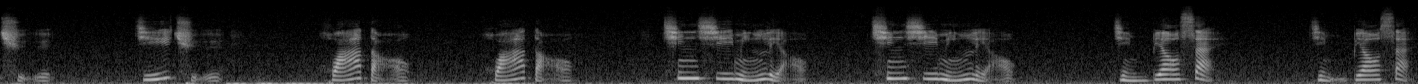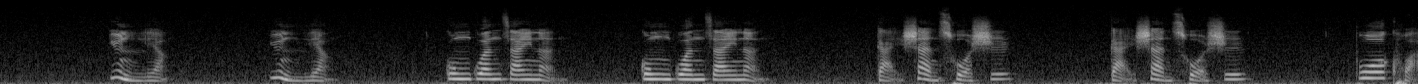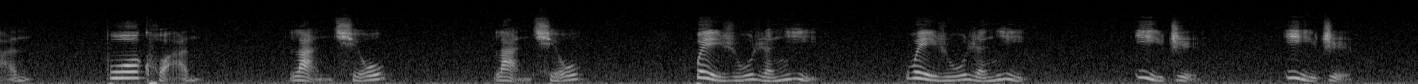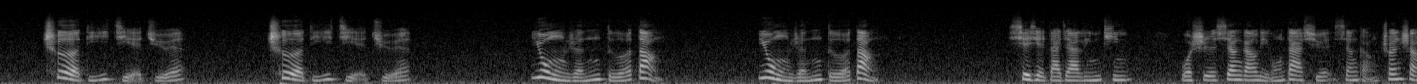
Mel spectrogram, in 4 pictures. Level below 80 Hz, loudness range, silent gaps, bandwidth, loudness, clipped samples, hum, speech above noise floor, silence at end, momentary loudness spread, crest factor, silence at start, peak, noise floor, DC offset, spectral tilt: -46 dBFS; 6 LU; none; 18.5 kHz; -27 LUFS; under 0.1%; none; 21 dB; 0 s; 25 LU; 22 dB; 0 s; -6 dBFS; -48 dBFS; under 0.1%; -3.5 dB/octave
